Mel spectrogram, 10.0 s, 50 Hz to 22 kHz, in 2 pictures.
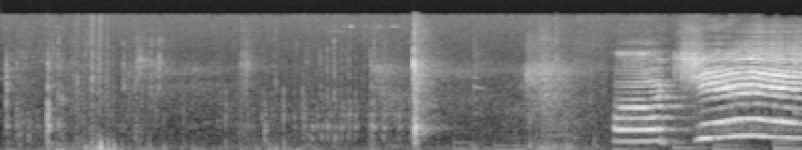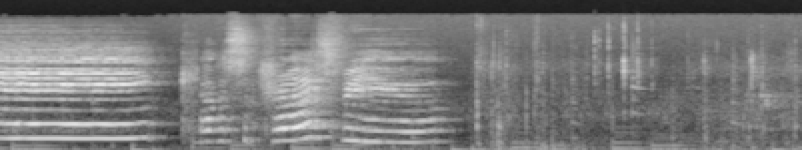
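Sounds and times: person calling out loudly: 0:03.8 - 0:07.9.

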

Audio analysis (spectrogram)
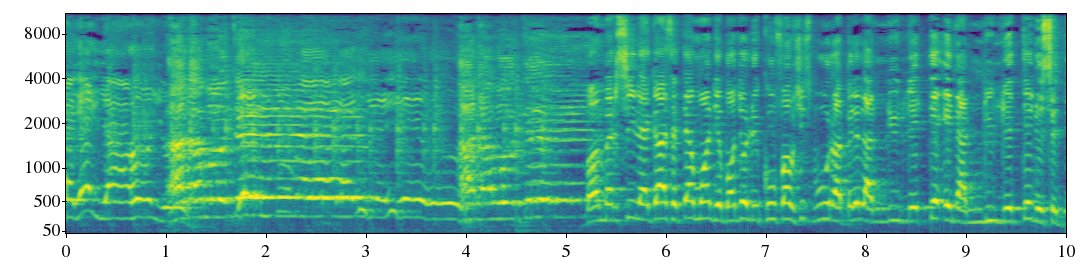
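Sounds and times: men singing chanted refrain: 0:00.0 - 0:05.3.

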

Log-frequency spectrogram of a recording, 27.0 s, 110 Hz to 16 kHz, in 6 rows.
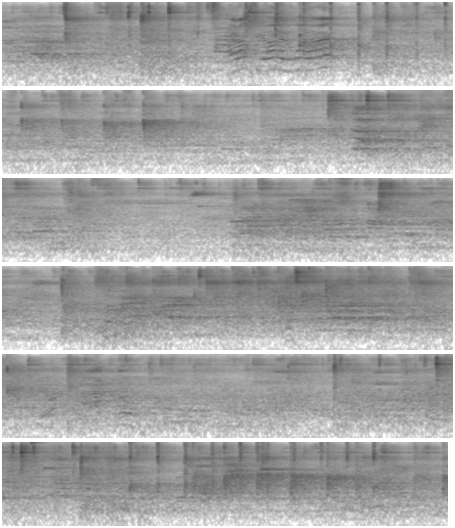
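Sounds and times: indistinct chatter: 0:00.0 - 0:27.0.

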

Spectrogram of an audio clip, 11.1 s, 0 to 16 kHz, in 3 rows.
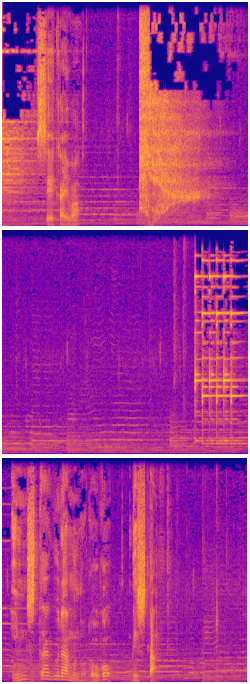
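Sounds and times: soft background music: 0:00.0 - 0:11.0
bright ringing chime: 0:06.6 - 0:07.9.

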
